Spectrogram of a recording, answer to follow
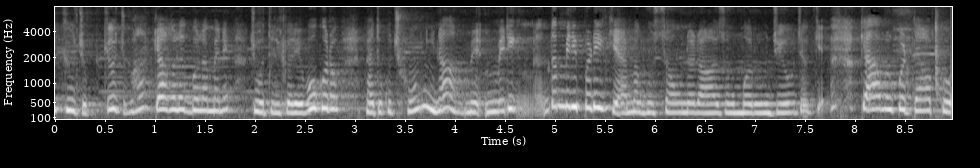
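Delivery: loud, hurt accusing rant; angry rant. Acted. Sulking girlfriend loudly accusing her partner of not caring.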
